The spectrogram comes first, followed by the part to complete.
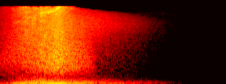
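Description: Whoosh sound effect with a deep low boom for a logo animation. It swells quickly, peaks about half a second in and fades away within about a second and a half.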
